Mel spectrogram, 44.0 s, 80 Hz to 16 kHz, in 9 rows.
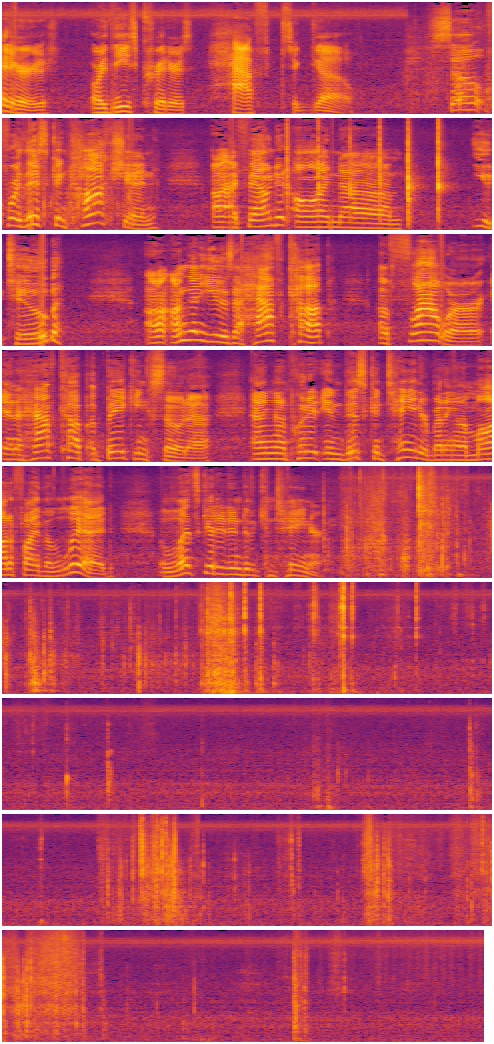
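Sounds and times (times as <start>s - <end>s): plastic bag rustling: 22.9s - 26.9s, 35.2s - 36.4s, 37.0s - 40.2s.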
